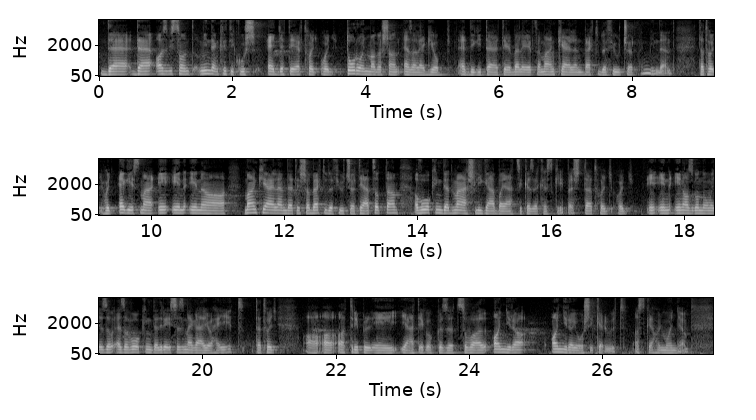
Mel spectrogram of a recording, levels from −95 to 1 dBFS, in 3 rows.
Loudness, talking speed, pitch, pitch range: -35 LUFS, 185 wpm, 135 Hz, 130-145 Hz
